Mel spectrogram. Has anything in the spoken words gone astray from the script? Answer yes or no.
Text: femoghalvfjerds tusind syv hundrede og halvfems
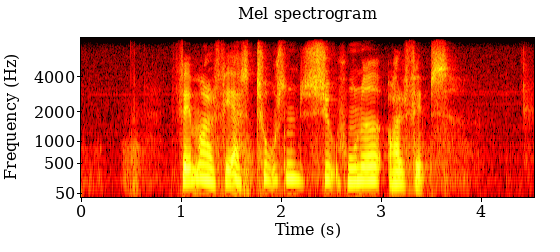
no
